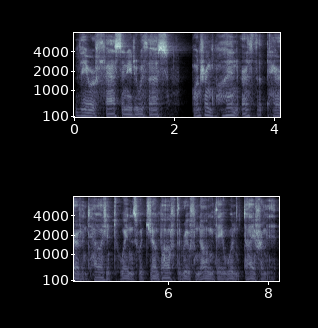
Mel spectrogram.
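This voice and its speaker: A young male ghost twin played by a man speaks in a deep voice with a sharp, forceful edge. He teases and coaxes in a measured way, with obsessive menace, as in an ASMR horror roleplay. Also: lively intonation, gravelly, exaggerated voice, rough recording. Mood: darkly fascinated. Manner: taunting, measured, darkly coaxing.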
